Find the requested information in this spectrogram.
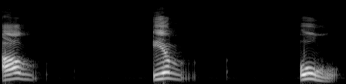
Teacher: اغ اغ اغ, اس میں بھی بعض حضرات آواز کو لوٹاتے ہیں, جیسے ما اغنا اغ, اغنا اغنا نہیں ہے, ما اغنا ما اغنا اغ, اغنا اغنا اغنا. یہ غین کے سکون میں جنبش نہیں دینی, یعنی آواز کو لوٹانا نہیں ہے, ٹھیک ہے. آواز اس کے مخرج میں رک جائے گی, سکون کامل طور پر جمع طور پر ادا ہوگا.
